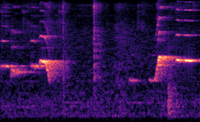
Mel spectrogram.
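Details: Happy pet cockatiel whistling the tune If You're Happy And You Know It indoors: two clear whistled phrases, each a steady tone that slides upward into a higher sustained note, with a faint knock between them.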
